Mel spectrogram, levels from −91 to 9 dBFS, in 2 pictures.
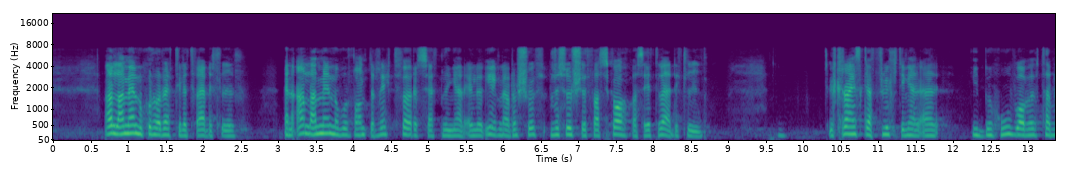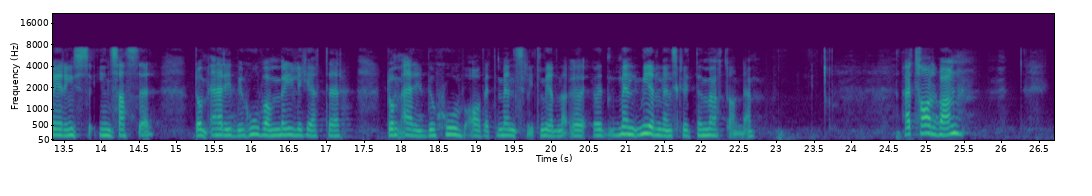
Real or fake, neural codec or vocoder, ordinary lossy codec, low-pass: fake; codec, 16 kHz, 2 kbps, FreqCodec, larger model; none; 7.2 kHz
